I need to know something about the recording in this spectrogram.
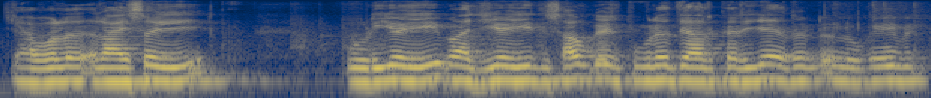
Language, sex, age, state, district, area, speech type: Dogri, male, 45-60, Jammu and Kashmir, Reasi, rural, spontaneous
